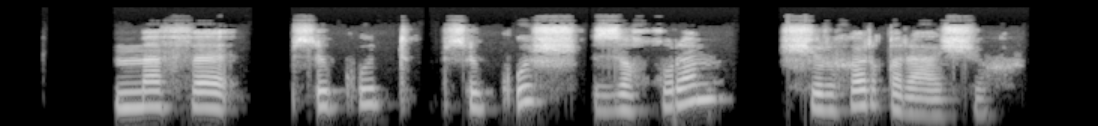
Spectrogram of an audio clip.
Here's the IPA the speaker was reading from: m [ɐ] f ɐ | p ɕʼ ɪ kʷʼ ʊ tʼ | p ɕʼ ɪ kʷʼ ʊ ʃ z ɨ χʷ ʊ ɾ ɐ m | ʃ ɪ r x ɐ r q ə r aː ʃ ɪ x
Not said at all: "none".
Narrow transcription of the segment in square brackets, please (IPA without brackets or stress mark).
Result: ɐ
